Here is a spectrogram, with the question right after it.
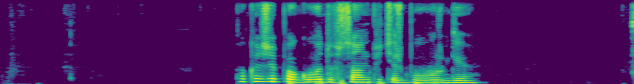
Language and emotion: Russian, sad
